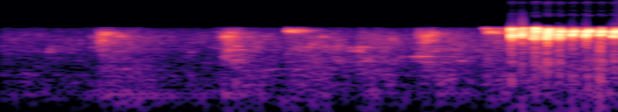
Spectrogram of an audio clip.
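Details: Lovebird chirping: a few scattered hoarse chirps, then a loud rapid buzzy trill of evenly spaced harsh notes in the final second, with no other sounds.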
